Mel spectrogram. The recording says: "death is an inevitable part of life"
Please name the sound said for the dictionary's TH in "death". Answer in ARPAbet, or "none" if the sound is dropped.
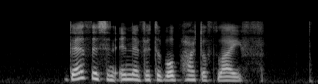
TH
